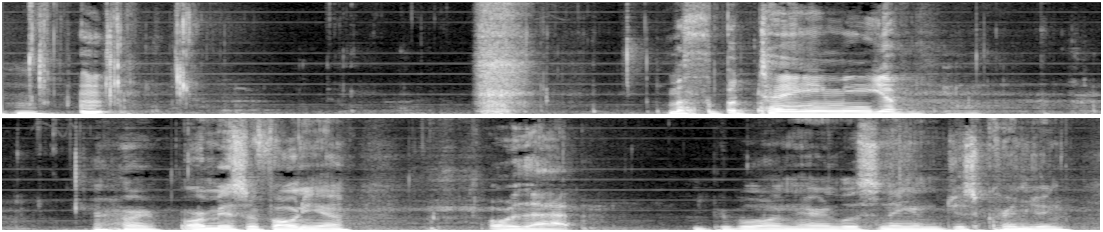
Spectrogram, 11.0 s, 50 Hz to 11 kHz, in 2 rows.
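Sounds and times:
person chewing pizza: 0.0 - 3.3, 4.8 - 6.0
speech: 0.1 - 0.7, 3.4 - 4.8, 6.0 - 10.9.

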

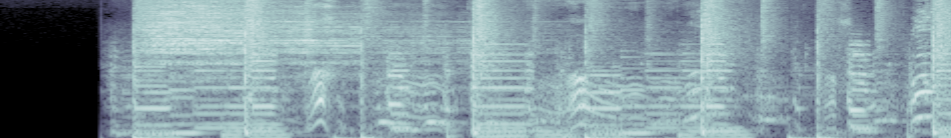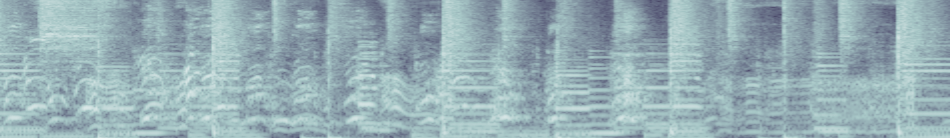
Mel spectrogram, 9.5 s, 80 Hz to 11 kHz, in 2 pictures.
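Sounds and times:
dog barking rapidly: 1.5 - 8.5
dog's high-pitched whimpers and yips: 1.6 - 9.5.

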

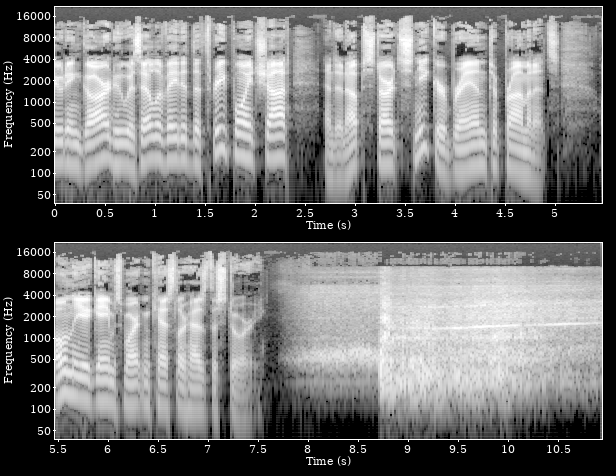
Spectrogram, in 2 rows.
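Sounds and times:
speech: 0.0 - 8.3
jet engine roaring with a high whine as a jet takes off: 7.9 - 10.9.

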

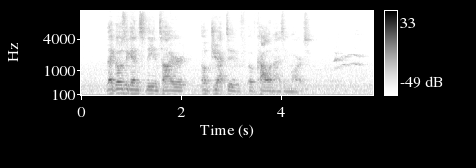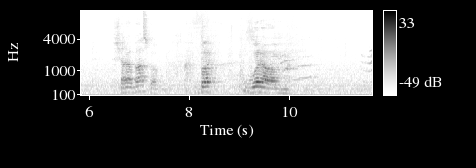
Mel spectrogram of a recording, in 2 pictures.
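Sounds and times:
low steady hum: 0.0 - 11.6
speech: 0.5 - 4.7, 6.5 - 7.5, 8.2 - 10.1
faint meowing from a pet cat: 4.9 - 5.8, 8.9 - 10.7, 11.4 - 11.6.

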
